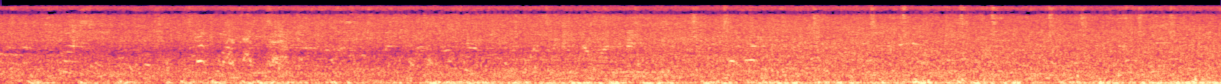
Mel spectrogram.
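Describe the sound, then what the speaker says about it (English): Continuous rushing water of a river in Jamaica, broad and steady, filling the whole scene with a constant roar. "The tone of the river is so calm and relaxing."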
